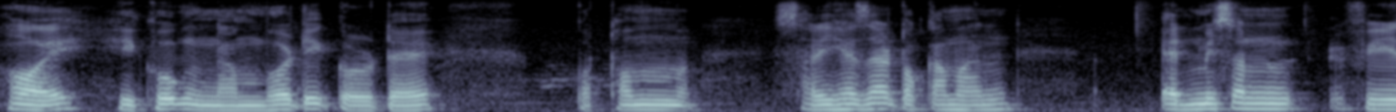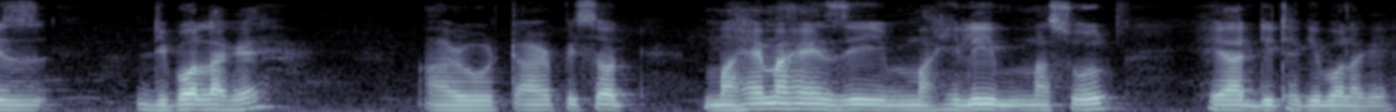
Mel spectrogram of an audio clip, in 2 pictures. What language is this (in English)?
Assamese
